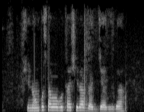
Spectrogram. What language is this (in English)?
Ganda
